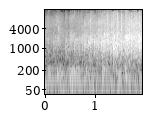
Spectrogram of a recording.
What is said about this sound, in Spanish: Un aplauso para nuestro invitado de hoy.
